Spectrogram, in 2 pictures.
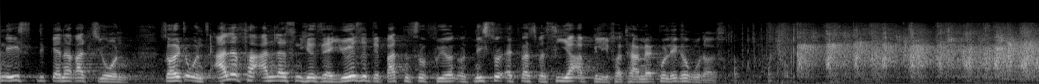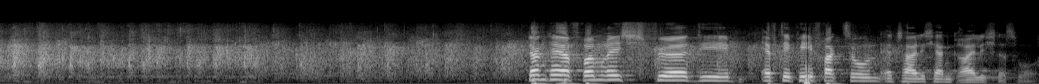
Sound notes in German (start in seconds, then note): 7.4 Beifall bei dem BÜNDNIS 90/DIE GRÜNEN und der CDU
